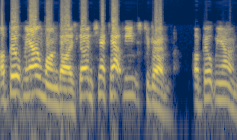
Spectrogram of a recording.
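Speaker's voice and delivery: loud full shout. Speaking to viewers with a microphone on him, shouting. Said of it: "I'm shouting".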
